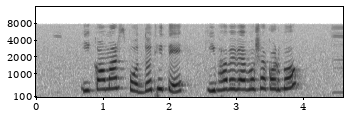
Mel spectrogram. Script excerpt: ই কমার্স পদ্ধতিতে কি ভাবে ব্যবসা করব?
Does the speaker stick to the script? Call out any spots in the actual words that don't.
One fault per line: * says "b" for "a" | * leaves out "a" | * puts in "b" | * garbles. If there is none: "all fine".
all fine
